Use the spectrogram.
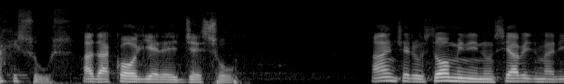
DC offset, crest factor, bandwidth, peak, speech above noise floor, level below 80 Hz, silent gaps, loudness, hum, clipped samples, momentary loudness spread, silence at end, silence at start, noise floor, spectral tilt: under 0.1%; 18 dB; 14 kHz; -8 dBFS; 42 dB; -54 dBFS; none; -26 LUFS; none; under 0.1%; 12 LU; 0 s; 0 s; -67 dBFS; -6.5 dB/octave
